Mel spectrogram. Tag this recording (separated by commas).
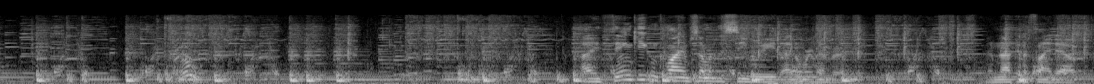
Speech, Music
